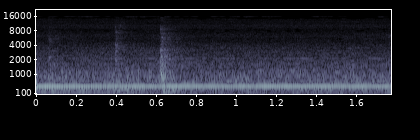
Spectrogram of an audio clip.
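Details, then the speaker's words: Precision Matthews PM 1228VF lathe running with the power feed engaged: a low, steady hum with faint ticks and the gears barely audible. It is quiet, normal running after the owner's upgrades. "you can see it's not very noisy we can hardly hear the gears you hear the wear of the lathe or not the gears"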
